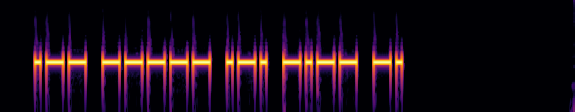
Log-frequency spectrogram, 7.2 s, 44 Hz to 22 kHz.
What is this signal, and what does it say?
Morse code, heard as a keyed tone, about 17 wpm, 700 Hz. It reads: W0RYN
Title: USA Call Signs - 5 Characters - 17wpm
